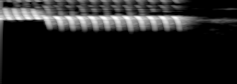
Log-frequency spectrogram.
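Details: A Belgian canary, singing a song that attracts and calls canaries, delivers about fifteen rapid descending chirped notes in an even series, then fades to a soft thin note.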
